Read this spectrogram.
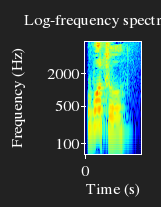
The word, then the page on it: waddle: British English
